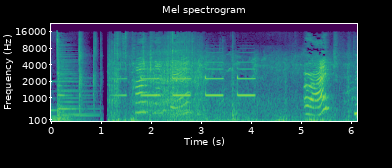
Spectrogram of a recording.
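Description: Background music fades out in the first second. Then a child's voice and a run of steady, evenly spaced electronic beeps, each about half a second long, like a toy truck's reversing alarm. A child's loud rising and falling vocal sound comes near the end.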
